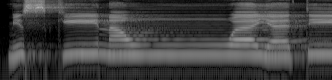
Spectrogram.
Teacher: cara bacanya tanwin lebur ke wau disertai dengung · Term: idgham bhunah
